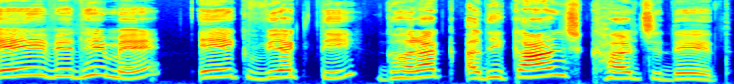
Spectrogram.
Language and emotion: Maithili, neutral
